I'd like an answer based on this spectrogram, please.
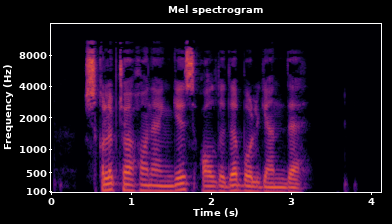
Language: Uzbek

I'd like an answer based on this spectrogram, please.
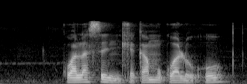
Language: Tswana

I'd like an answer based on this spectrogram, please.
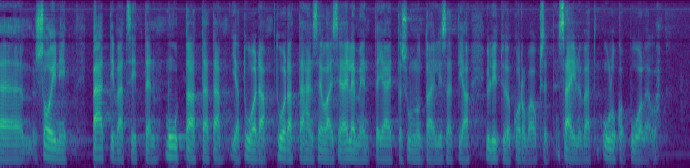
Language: Finnish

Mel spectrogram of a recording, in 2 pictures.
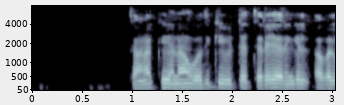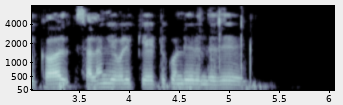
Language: Tamil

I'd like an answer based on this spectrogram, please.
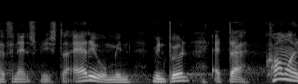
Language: Danish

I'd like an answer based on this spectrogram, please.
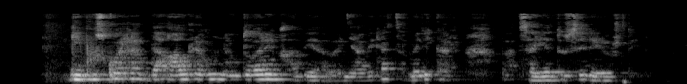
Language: Basque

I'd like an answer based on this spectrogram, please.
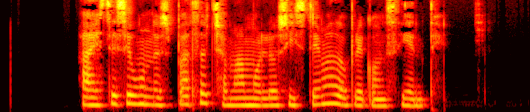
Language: Galician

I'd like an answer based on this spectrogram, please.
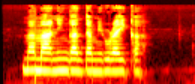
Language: Sihuas Ancash Quechua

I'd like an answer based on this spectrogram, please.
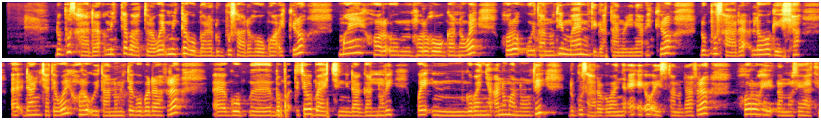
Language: Sidamo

